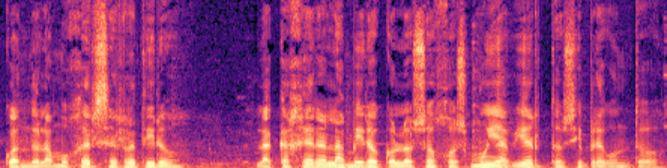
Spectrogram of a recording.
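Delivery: plain reading voice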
